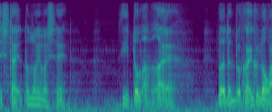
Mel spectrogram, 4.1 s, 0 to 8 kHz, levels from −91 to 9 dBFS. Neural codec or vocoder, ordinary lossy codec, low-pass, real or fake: autoencoder, 22.05 kHz, a latent of 192 numbers a frame, VITS, trained on many speakers; none; 7.2 kHz; fake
